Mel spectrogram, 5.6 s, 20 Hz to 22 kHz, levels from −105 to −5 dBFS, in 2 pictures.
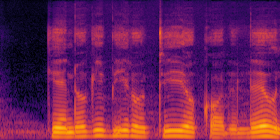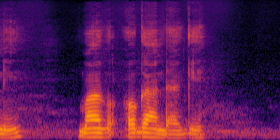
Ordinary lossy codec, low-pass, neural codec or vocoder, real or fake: none; none; codec, 44.1 kHz, 7.8 kbps, Pupu-Codec; fake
